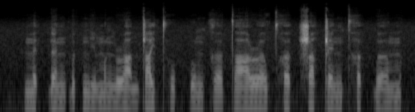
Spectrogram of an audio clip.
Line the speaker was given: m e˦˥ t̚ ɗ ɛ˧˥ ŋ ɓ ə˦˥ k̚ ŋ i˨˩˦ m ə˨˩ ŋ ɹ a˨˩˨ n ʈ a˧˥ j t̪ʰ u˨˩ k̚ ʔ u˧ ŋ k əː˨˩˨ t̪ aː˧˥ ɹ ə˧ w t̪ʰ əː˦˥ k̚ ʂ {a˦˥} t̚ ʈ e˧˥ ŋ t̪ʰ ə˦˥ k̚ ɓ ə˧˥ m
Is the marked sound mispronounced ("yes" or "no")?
no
